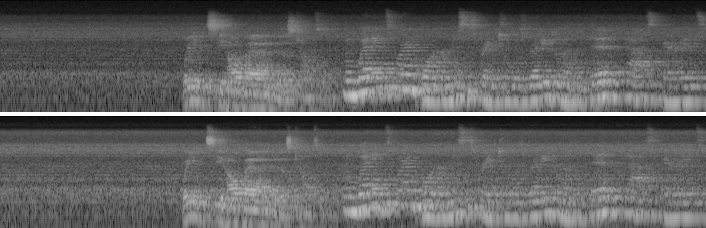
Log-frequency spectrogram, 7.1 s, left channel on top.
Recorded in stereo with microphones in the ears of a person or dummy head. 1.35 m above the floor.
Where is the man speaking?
65° right (ahead or behind), 0.5 m.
